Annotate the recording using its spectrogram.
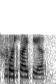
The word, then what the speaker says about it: Forsythia: Um, can anyone pronounce the next one? Forsythia. Thank you.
